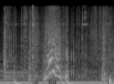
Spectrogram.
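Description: The zipper of an Alpaka Go Sling Mini fabric sling bag is being pulled open in a ragged run of zipping, over quiet background music.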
